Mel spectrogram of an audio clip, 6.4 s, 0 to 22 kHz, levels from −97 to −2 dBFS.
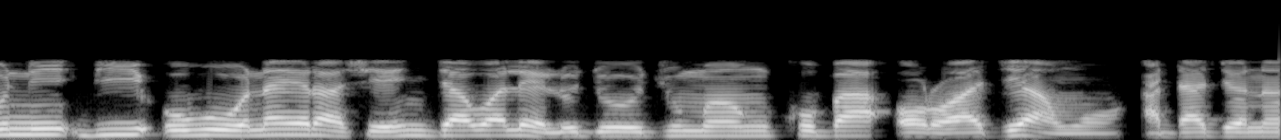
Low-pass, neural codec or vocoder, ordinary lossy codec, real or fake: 3.6 kHz; none; none; real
